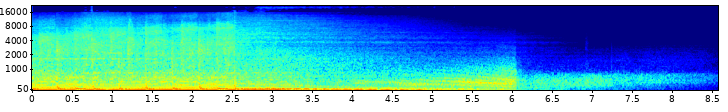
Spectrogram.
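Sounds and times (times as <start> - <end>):
bass: 0.0 - 6.2.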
